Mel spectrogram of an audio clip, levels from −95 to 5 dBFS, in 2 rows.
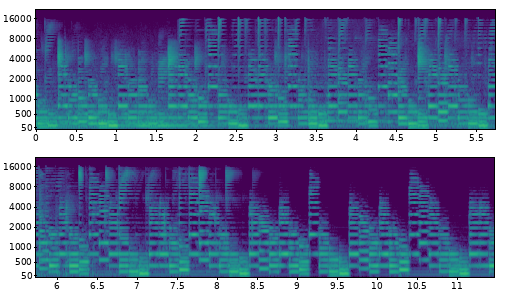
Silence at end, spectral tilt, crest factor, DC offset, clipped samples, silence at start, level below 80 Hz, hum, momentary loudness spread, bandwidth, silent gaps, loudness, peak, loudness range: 0 s; -4.5 dB/octave; 16 dB; under 0.1%; under 0.1%; 0 s; -58 dBFS; none; 4 LU; 17 kHz; none; -33 LUFS; -16 dBFS; 1 LU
